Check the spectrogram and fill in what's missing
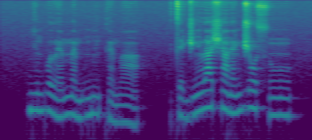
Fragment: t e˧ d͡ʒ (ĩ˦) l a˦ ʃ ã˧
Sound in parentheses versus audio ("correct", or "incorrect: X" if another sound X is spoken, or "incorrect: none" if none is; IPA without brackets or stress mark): correct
